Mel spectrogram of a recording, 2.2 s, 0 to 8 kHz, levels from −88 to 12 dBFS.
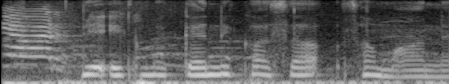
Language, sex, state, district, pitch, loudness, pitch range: Rajasthani, female, Rajasthan, Nagaur, 230 Hz, -16 LUFS, 225-245 Hz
